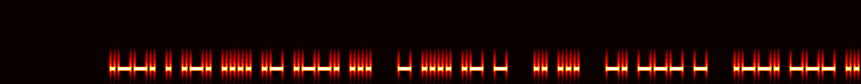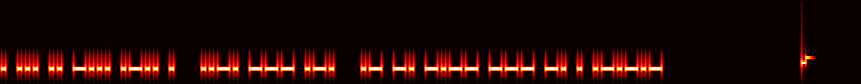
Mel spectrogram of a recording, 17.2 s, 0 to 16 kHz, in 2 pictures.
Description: Morse code, heard as a keyed tone, about 30 wpm, 700 Hz. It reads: PERHAPS THAT IS NOT POSSIBLE FOR ANYONE.
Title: Sentences from Top 900 Words 30wpm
